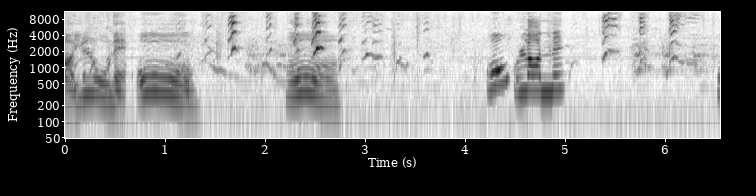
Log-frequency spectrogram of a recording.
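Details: Three 40-day-old rural puppies wanting to climb stairs whimper in drawn-out, rising then falling whines, alternating with a person coaxing them and laughing.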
